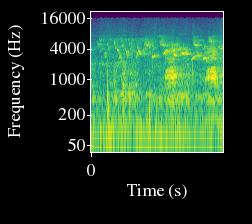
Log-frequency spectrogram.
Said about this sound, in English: Of angry corvids. Well, they all sound angry. Maybe they're just chatting.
